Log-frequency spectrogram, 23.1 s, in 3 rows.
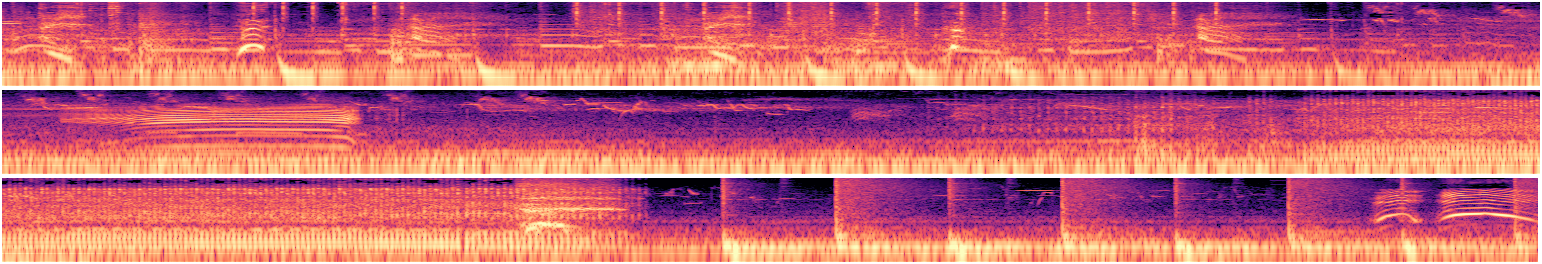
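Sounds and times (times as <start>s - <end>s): birds chirping: 0.0s - 23.0s
small tractor engine running: 2.8s - 6.1s, 12.5s - 18.6s
cow mooing: 7.6s - 9.7s.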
